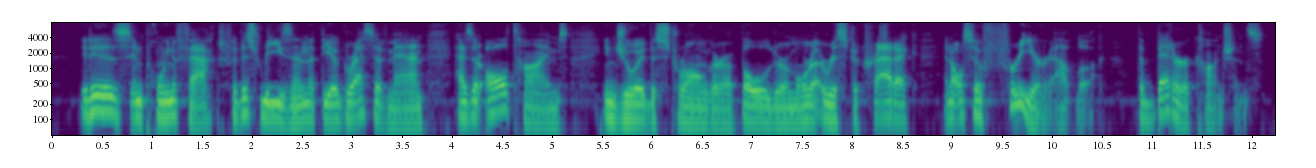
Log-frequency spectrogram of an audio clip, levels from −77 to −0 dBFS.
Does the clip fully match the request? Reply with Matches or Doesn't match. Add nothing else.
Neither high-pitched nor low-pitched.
Doesn't match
